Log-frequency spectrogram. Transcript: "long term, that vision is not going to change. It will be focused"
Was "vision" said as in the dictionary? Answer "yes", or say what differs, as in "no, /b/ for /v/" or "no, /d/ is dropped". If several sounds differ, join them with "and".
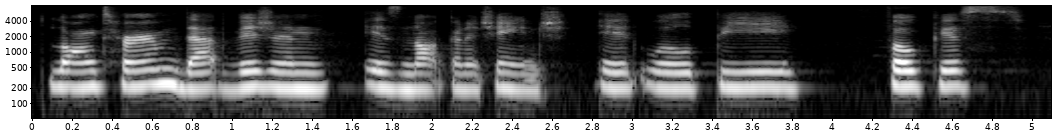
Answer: yes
